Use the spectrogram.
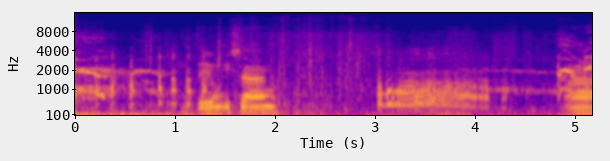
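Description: Young gamefowl roosters clucking and crowing close by, several drawn-out crows and short clucks coming in bursts while someone talks over them.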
